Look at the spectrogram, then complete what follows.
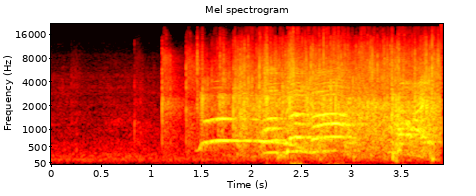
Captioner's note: audience applauds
